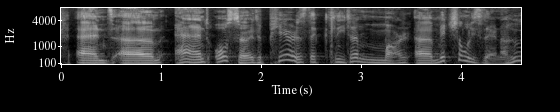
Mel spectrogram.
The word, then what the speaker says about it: Cleta: Cleta, I think is how you say her name.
